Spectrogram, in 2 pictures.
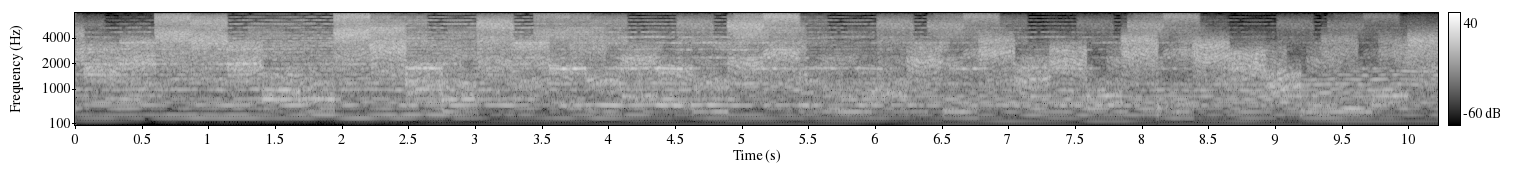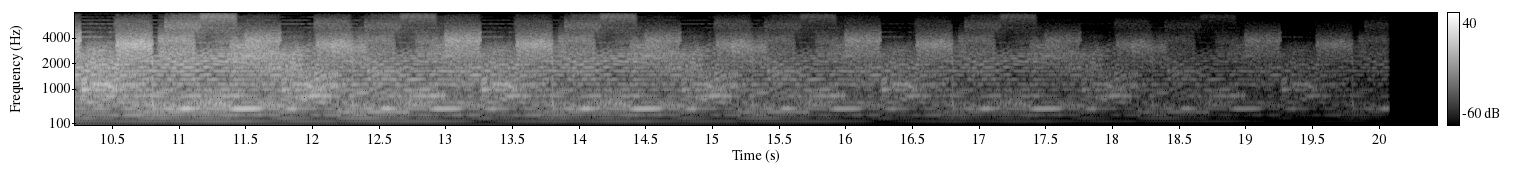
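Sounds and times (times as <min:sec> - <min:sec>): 
noisy synth pad on CS-80 V: 0:00.1 - 0:16.0.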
